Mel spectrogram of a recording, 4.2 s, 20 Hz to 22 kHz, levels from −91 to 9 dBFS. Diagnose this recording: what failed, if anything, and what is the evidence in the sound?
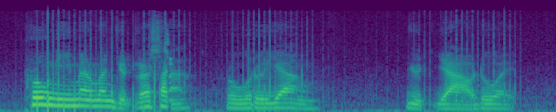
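The failure is at the driver or buffer stage: buffer tearing. The application filling the ring buffer and the hardware draining it have drifted, so their positions cross inside every period. A small slice of each buffer, only a few percent, still holds audio from roughly 70 ms earlier, with hard joins on both sides. The speech therefore carries a continuous robotic buzz at 25 Hz, which fits a 40 ms period, and the buzz is present only while there is signal.

The second failure is at the codec or storage stage: damaged data in a compressed stream. Between 1.24 and 1.29 s, about 50 ms of the encoded stream is corrupt. The decoder misreads or rejects the frames there, loses sync, and hunts for the next valid frame header. That produces a short chirp, squawk, click or hole in the speech at that point, and it is separate from the steady buzz.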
